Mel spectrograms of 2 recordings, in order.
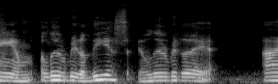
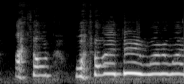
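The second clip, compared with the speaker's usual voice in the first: put-on panicked scream, higher and louder; 6 dB louder than usual. Retelling getting her hair caught in a jigsaw: imitating her own panicked screaming. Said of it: "And I'm screaming".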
